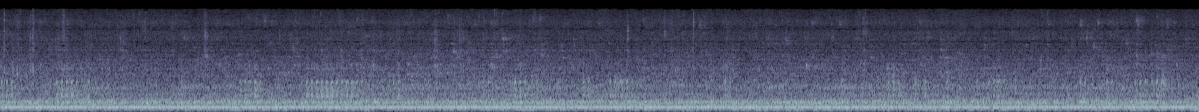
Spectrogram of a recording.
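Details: Steady indoor hum with a low constant drone and faint liquid-like rustling and clicks; no animal voice stands out.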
